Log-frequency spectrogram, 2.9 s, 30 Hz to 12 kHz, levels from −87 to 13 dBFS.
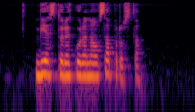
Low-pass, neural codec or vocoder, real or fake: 9.9 kHz; none; real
